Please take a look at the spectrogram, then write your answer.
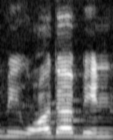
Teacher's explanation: تنوین کے بعد حروف ہلکی میں سے عین ہے، اظہار ہلکی کا قاعدہ ہو رہا ہے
